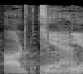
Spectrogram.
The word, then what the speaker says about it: Ortuño: How do you pronounce the N with the squiggle? – Ño. – Ortuño, yeah.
